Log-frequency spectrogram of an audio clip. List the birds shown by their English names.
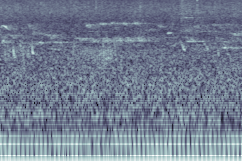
Omao, Apapane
